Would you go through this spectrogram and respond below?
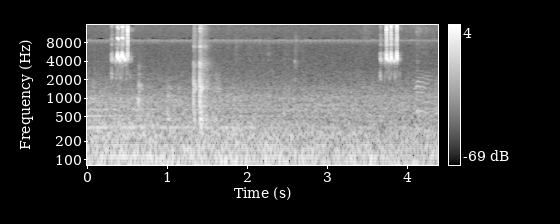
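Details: One lonely cricket in a real recording gives two short, high pulsed chirps about three seconds apart, each a quick burst of three or four clicks, with a single soft knock between them.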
